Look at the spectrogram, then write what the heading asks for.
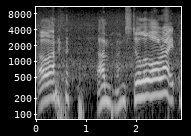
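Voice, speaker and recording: A man plays a devoted, weary lover in an old-fashioned stage melodrama. His voice sits a bit high and is earnest and coaxing. Clear noise runs through the live recording. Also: lively intonation, takes it slowly, pushed and bright, exaggerated voice, low-quality recording. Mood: concerned. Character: Frank, devoted, world-weary man in doomed love.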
